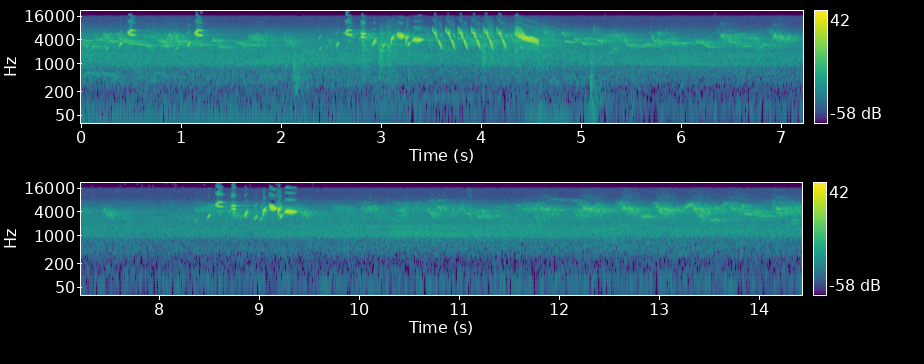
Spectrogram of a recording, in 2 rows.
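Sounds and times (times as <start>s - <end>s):
European goldfinch Carduelis carduelis calling: 0.0s - 5.2s, 8.5s - 9.4s.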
